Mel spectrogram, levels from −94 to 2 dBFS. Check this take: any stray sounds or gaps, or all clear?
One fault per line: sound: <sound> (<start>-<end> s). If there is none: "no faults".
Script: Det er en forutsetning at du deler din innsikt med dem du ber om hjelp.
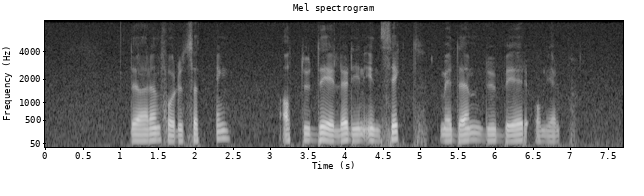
sound: dropout (2.2-2.3 s)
